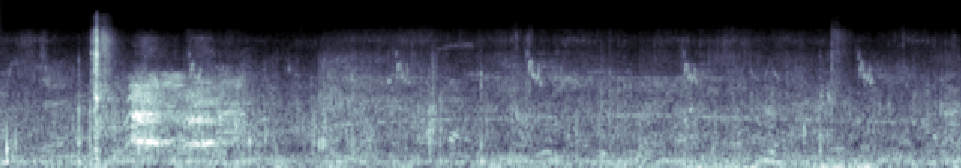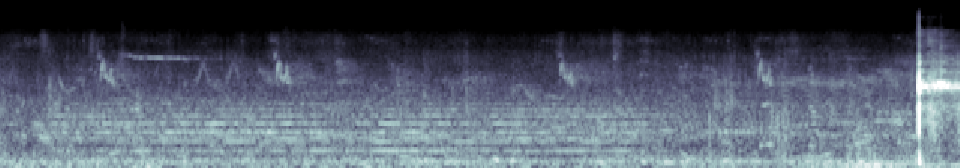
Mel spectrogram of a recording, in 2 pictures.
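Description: Faint outdoor ambience with a sharp click about half a second in and a brief call just after it. From about six seconds in, a faint steady hum of several tones joins in.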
